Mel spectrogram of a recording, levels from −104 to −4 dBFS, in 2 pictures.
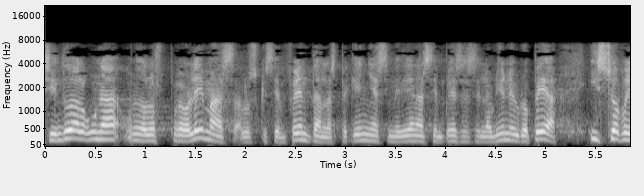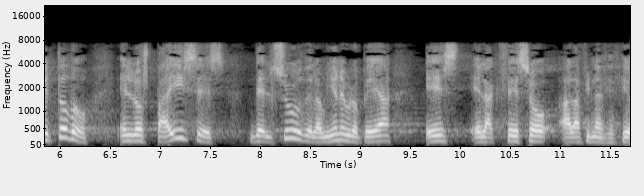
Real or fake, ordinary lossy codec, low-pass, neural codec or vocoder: real; none; 7.2 kHz; none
